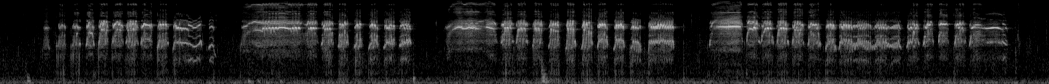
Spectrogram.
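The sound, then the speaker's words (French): Thrushes call in fast, rattling trills, high and bright, repeated in bursts with short pauses between them for about ten seconds, fairly loud with no talking. “Non, c'est des grives.”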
